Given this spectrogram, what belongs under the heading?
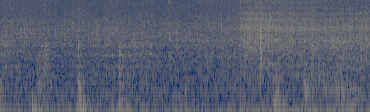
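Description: Chopped kale hitting a hot pan, a faint continuous sizzle that swells louder toward the end, with a few soft scrapes of stirring.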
